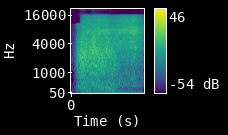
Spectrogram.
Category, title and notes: Sound effects > Other
combo wind fire
26 - Combined Wind and Fire Spells Sounds foleyed with a H6 Zoom Recorder, edited in ProTools together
